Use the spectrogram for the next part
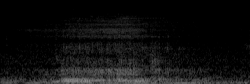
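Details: One long, low, rattling snore on the in-breath from a sleeping man, acted in a TV drama scene and not a real recording; snoring.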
